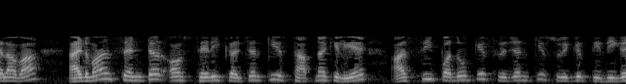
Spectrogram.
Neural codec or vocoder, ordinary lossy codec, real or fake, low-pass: none; none; real; 3.6 kHz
